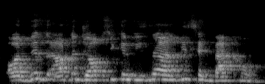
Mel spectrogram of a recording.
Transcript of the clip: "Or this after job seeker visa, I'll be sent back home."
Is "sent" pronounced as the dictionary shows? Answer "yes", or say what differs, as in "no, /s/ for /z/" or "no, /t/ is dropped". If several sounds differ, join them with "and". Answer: no, /n/ is dropped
